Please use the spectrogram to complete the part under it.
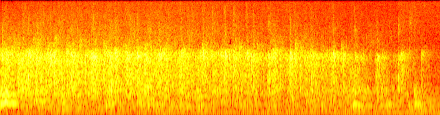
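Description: A sustained round of audience applause fills a formal gathering for the International Day Against Gender-Based Violence, dense steady clapping from many hands holding level before easing slightly at the end.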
